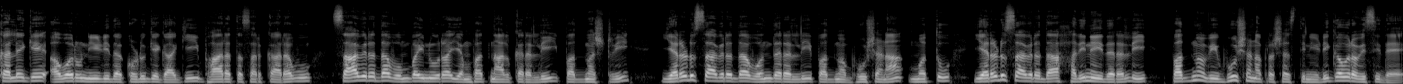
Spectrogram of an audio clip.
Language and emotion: Kannada, neutral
